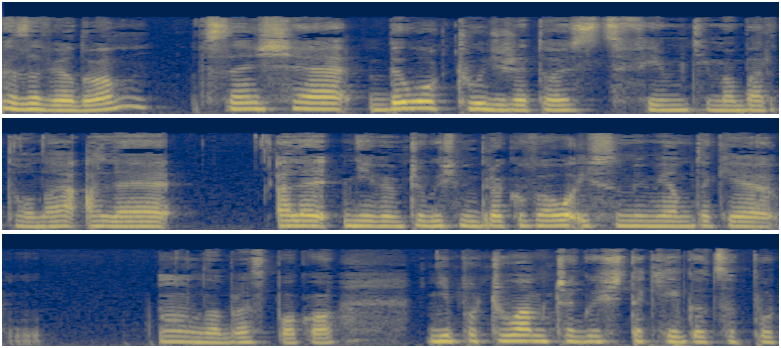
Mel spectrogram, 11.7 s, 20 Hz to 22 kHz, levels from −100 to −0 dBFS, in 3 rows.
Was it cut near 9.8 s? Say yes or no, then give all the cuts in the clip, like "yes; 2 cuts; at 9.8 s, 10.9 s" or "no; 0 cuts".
yes; 1 cut; at 9.8 s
